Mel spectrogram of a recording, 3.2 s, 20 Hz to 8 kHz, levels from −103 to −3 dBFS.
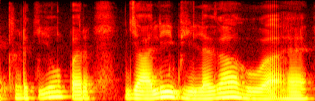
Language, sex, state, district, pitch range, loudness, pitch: Hindi, male, Jharkhand, Ranchi, 100-135 Hz, -16 LUFS, 105 Hz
